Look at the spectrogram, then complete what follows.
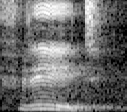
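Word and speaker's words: fridge: आया है तो इसमें डी जो है वह साइलेंट है, जज। उसी तरह से यहाँ पे देखिए veg, budget, फ्रिज, knowledge, ब्रिज, इन सभी में क्या है, डी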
